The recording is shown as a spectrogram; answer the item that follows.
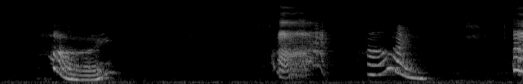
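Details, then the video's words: Pet parrot talking indoors, saying "smile and wave": three separate speech-like phrases with sweeping, sliding pitch and rich overtones, separated by short silences in a small room. "Parrot said smile and wave..smile and wave"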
